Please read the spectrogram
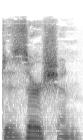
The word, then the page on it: desertion: American English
